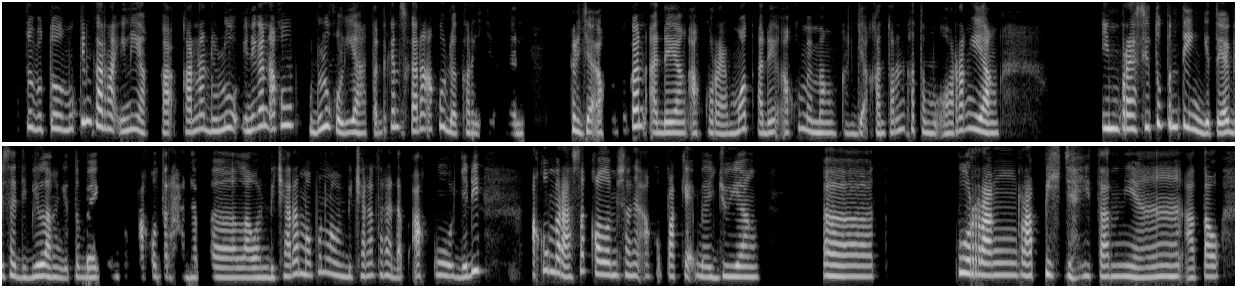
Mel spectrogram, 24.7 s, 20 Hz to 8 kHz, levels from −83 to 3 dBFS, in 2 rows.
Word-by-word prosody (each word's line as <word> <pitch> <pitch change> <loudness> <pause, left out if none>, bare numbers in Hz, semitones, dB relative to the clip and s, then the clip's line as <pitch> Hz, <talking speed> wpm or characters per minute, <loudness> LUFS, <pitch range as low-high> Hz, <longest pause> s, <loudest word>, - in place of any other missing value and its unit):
Betul 340 - -6
betul. 310 0 0
Mungkin 445 +11 +2
karena 325 -4 +6
ini 270 +3 -1
ya, 225 - -2
Kak, 220 0 -1
karena 240 +5 +1
dulu 280 +6 0
ini 260 - +1
kan 365 - +4
aku 385 - -1 0.2
dulu 270 +9 +2
kuliah, 230 -2 +2
tapi 225 - -7
kan 345 - +2
sekarang 285 +4 0
aku 330 - -6
udah 215 -5 -1
kerja, 215 -3 -8 0.2
dan 200 0 -6 0.5
kerja 250 -2 +2
aku 250 - -15
tuh 270 - -22
kan, 360 +1 +7
ada 225 -1 +1
yang 220 0 +3
aku 220 +2 -4
remot, 210 +9 -1
ada 215 +1 0
yang - - -14
aku 230 - -14
memang 225 -5 0
kerja 210 +1 -5
kantoran 225 +7 -4
ketemu 235 -7 -4
orang 230 +8 -1
yang, 235 -7 +5 1.1
impresi 310 0 +4
tuh 380 +4 0
penting 340 - +2
gitu, 220 0 0
ya, 225 - +6
bisa 230 +1 -3
dibilang, 215 +1 +2
gitu. 195 +4 -11
Baik 205 0 0
untuk 230 +1 -19
aku 235 - -4
terhadap, 220 -2 -7
eee, 205 -1 +1
lawan 205 0 +1
bicara, 230 +5 0
maupun 270 +4 -3
lawan 275 -5 -2
bicara 235 +3 -4
terhadap 255 -6 -5
aku. 245 0 0
Jadi, 220 +8 +2 0.6
aku 360 - 0
merasa, 300 -5 +3
kalau 270 -4 +3
misalnya 250 -1 -3
aku 235 -1 -10
pakai 230 0 -2
baju 215 -1 -2
yang, 220 -1 +1 0.7
eee, 230 -2 +3 0.9
kurang 260 -4 +5
rapi 250 +2 +3
jahitannya, 230 0 0
atau 220 +3 -1
235 Hz, 175 wpm, -23 LUFS, 220-275 Hz, 1.1 s, kan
